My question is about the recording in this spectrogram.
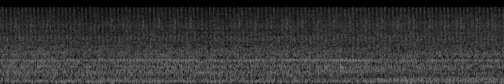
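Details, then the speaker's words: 2002 Saturn S-series with code P0440 still set after cleaning the metal hose into the exhaust manifold: steady idle with loose, uneven clanking like a muffled cowbell and an intermittent liquid gurgle; owner suspects the catalytic converter, cause unconfirmed. "Alright, clunking, gurgling, and liquid."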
